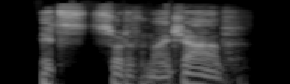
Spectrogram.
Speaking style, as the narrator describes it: her companion replied with a quiet laugh

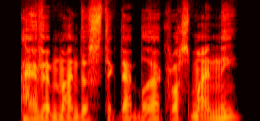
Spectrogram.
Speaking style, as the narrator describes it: she grumbled

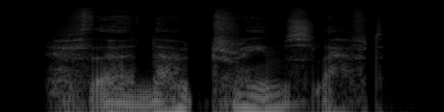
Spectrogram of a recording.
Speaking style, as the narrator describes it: he murmured

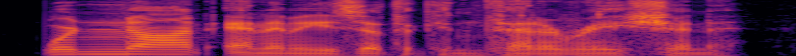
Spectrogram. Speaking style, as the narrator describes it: Alexandra said

